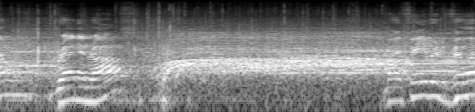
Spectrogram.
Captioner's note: audience applauds and cheers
